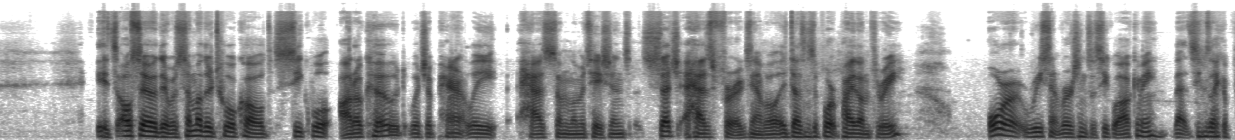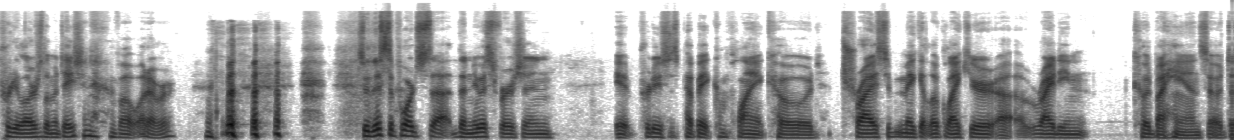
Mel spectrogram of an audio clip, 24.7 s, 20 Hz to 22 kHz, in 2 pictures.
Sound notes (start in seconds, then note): 14.4 laughing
